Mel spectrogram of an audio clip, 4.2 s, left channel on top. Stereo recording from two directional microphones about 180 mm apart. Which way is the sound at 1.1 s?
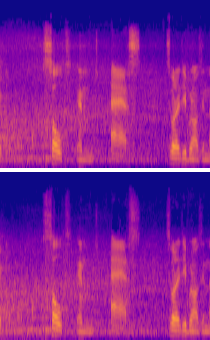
35° left (ahead or behind).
